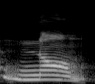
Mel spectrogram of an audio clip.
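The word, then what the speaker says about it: gnome: अगर कोई वर्ड जी से शुरू हो रहा है तो वो जी साइलेंट होगा। क्या पढ़ा जाएगा? नॉम, नेट, नो।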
